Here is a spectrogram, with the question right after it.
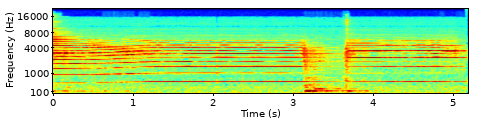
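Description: Electric guitar string bent upward so a sustained note slides smoothly up in pitch, played alone and clearly with rich overtones, followed by a couple of brief pick or fret noises and the note ringing on.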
